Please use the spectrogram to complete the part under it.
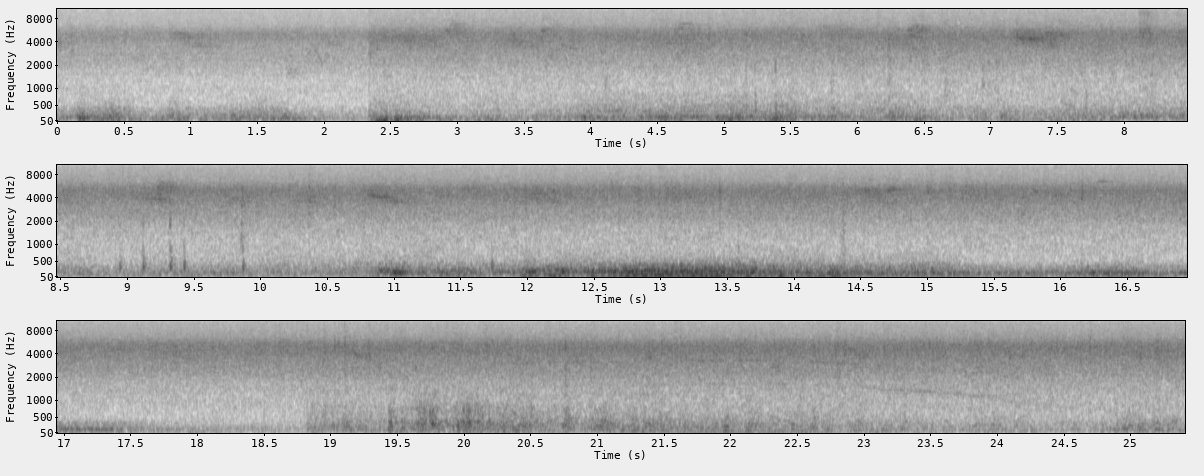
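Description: Thunder rumbles low and heavy through a dark morning thunderstorm, with a louder swelling roll near the middle, while steady rain patters on surfaces throughout.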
